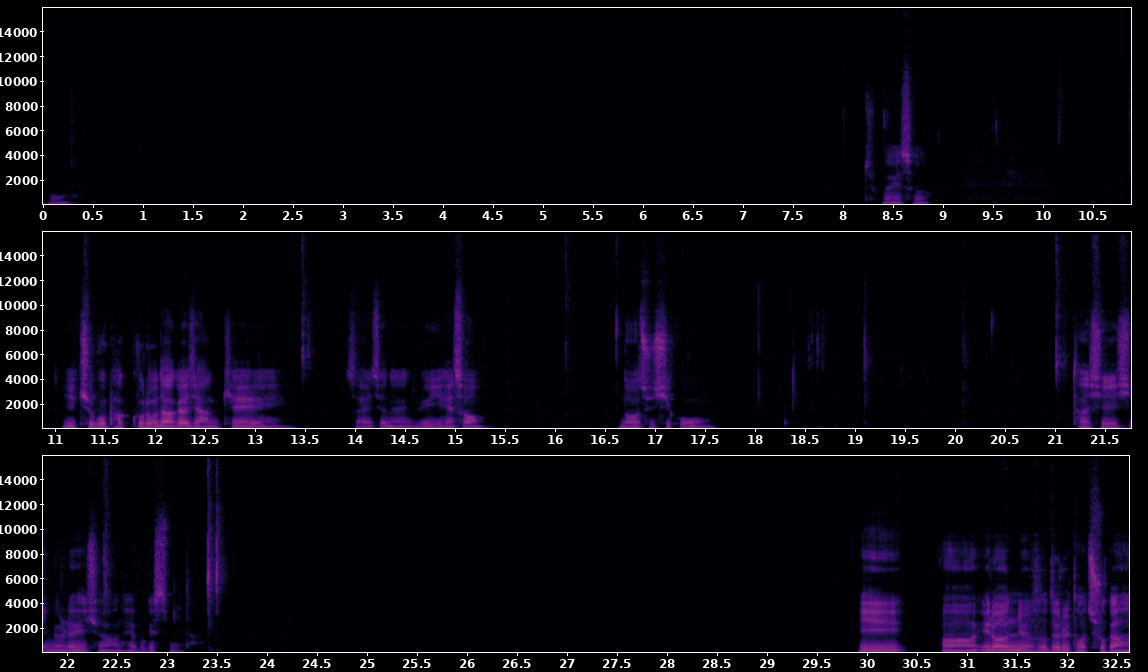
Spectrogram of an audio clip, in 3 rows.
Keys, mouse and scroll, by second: 1.1-6.5 typing, 8.0-10.5 drag, 13.0 scroll, 16.1 scroll, 18.6 alt+z, 19.7 Tab, 21.0 h, 23.4 space, 29.3 space, 29.5 click.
